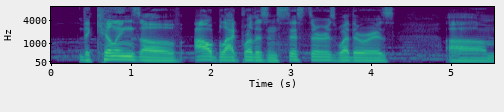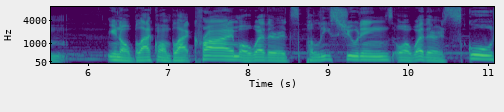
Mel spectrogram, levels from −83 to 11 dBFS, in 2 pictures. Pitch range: 105-135 Hz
